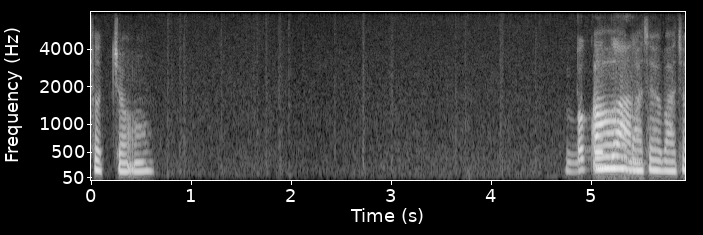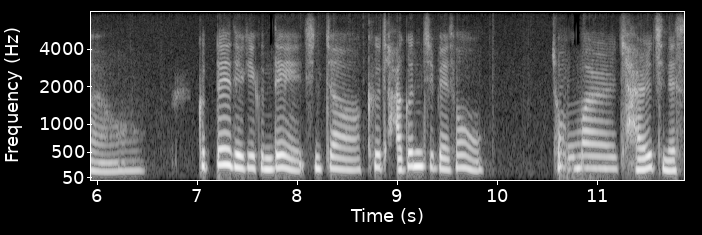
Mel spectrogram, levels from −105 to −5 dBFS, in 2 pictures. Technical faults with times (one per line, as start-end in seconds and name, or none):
3.77-3.80 VoIP packet loss concealed by the speech codec
10.63-11.01 VoIP packet loss concealed by the speech codec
